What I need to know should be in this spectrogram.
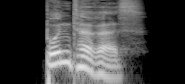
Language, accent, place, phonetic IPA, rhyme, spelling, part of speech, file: German, Germany, Berlin, [ˈbʊntəʁəs], -ʊntəʁəs, bunteres, adjective, De-bunteres.ogg
- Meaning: strong/mixed nominative/accusative neuter singular comparative degree of bunt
